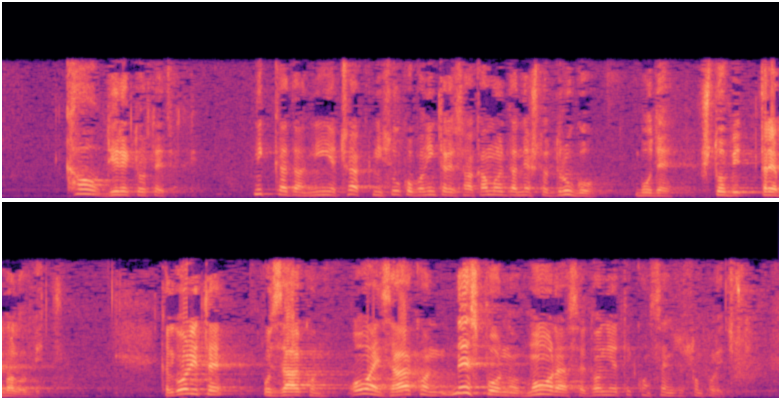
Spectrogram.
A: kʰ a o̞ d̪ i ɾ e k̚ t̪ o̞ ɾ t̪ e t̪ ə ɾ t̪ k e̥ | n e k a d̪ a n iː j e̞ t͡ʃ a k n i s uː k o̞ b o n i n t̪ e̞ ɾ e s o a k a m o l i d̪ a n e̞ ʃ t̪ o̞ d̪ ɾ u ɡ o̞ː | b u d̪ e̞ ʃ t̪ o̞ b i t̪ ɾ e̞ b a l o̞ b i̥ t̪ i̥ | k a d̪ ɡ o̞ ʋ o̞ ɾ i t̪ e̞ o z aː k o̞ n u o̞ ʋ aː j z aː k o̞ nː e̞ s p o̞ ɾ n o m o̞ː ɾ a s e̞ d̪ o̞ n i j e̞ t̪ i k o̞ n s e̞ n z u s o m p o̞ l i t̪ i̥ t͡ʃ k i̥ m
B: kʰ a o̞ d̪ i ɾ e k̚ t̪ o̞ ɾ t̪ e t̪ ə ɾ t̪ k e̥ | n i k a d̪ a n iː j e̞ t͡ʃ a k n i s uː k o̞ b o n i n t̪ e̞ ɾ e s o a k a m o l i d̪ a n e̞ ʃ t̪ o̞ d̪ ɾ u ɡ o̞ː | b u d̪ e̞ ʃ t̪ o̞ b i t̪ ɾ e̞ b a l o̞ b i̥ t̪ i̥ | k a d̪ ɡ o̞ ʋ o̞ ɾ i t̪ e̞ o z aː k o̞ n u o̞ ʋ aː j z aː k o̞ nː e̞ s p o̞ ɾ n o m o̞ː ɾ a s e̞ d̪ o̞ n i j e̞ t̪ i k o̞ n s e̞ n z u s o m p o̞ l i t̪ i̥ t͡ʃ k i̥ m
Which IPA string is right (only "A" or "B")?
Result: B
